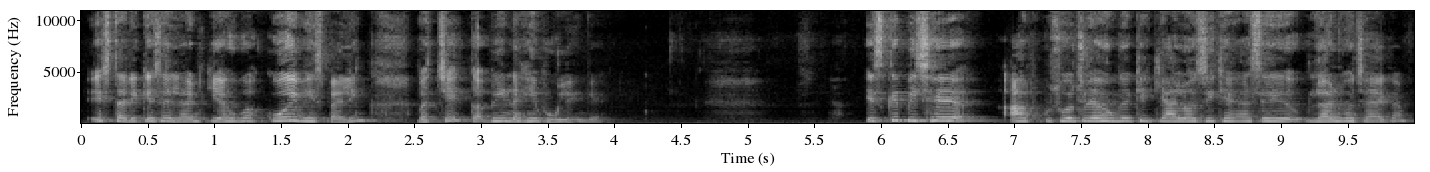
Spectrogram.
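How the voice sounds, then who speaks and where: A woman, a mother and tutor, hosting an instructional video for parents, explaining step by step and spelling letters out slowly in a sing-song rhythm. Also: a little high, darkish tone. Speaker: mother and tutor, channel host.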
